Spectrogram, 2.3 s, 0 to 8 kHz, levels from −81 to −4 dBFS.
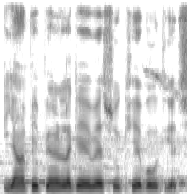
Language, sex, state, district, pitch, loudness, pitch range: Hindi, male, Bihar, Supaul, 125 Hz, -26 LUFS, 120-130 Hz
